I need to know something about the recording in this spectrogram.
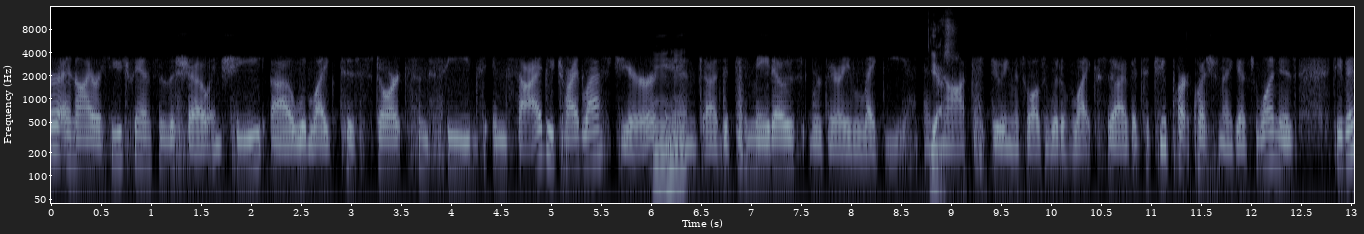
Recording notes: Otherwise, its a fabulous phone call question show!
